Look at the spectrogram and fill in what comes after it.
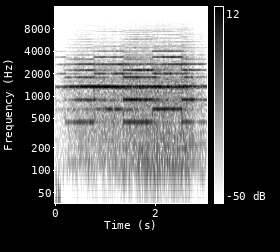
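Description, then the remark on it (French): The siren of a French SAMU emergency medical service ambulance wails loudly, its two-tone pitch switching back and forth in a steady rhythm before easing off at the end, as ambulances queue in front of a hospital ward's building to bring in Covid patients in March 2020. No one speaks. “Les camions du SAMU font la queue devant notre bâtiment pour nous laisser les patients.”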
